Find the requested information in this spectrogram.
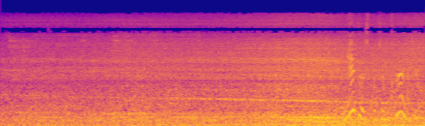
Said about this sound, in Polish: I wjeżdża skład z Chełmu, koleje lubelskie.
